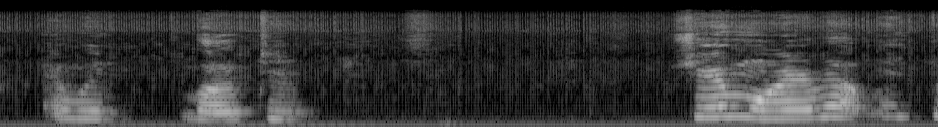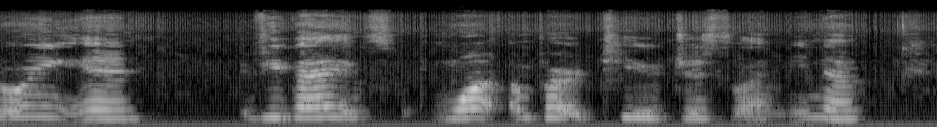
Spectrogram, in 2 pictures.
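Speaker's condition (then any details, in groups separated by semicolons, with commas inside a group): Cerebral palsy, spastic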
